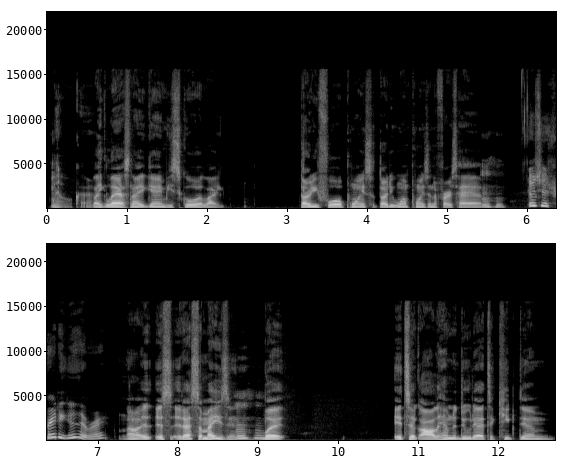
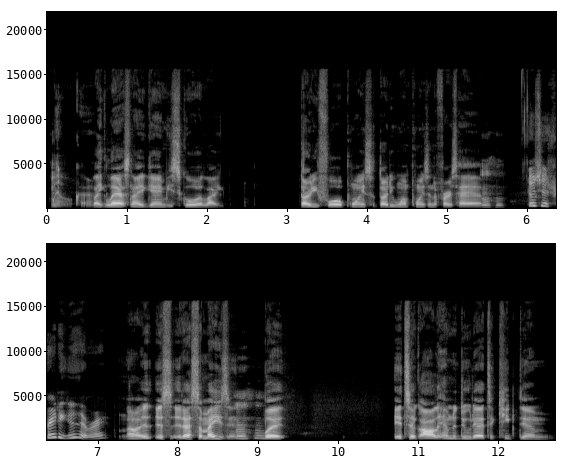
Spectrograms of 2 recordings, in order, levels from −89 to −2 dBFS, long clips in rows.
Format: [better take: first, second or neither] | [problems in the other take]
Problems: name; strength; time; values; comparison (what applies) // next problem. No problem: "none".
first | thin; very; fading below 400 Hz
